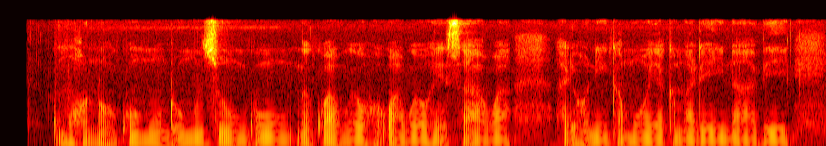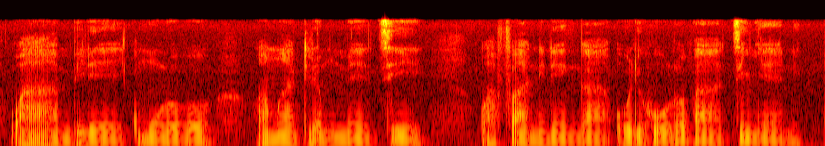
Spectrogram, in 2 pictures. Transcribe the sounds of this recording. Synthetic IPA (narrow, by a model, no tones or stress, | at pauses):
kumuxo̞no̞̰kwo̞muːnduomuzuːŋɡuŋɡakwaβwaβweːxoxe̞sawaːlḭxo̞nikamo̞jakamale̞jinaβiwa̰aːmbile̞kumulo̞βo̞wamwaːtile̞̰mume̞ːt͡si | wafanile̞ŋɡaulixulo̞βat͡siɲeni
